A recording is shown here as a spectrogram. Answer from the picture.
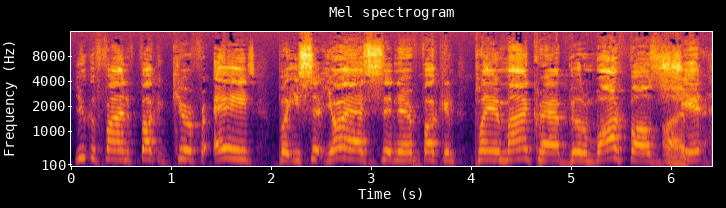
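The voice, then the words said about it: Exaggerated redneck accent. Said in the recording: “sound like a goddamn redneck”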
